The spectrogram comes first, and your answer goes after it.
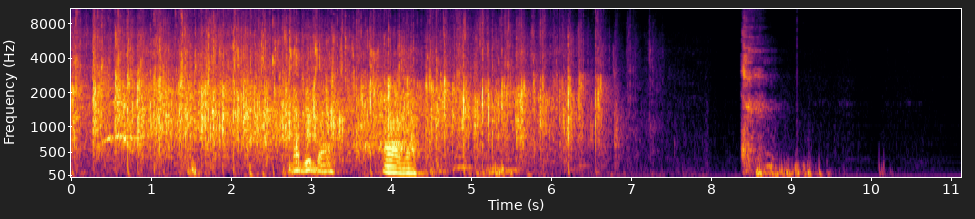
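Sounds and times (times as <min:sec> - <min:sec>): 
audience applause welcoming a preacher: 0:00.0 - 0:07.4
speech: 0:02.8 - 0:04.5.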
